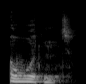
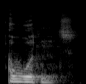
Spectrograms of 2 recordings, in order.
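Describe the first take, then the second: Both takes have the same delivery.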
